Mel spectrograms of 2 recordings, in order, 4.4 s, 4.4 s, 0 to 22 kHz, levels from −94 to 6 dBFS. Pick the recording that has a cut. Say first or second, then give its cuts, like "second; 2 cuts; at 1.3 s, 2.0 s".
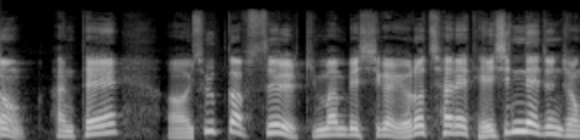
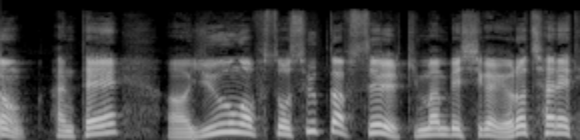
first; 1 cut; at 1.4 s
